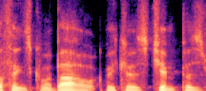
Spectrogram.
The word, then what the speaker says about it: Chimpers: things come about because chimpers rhymes with tempers and that's actually how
